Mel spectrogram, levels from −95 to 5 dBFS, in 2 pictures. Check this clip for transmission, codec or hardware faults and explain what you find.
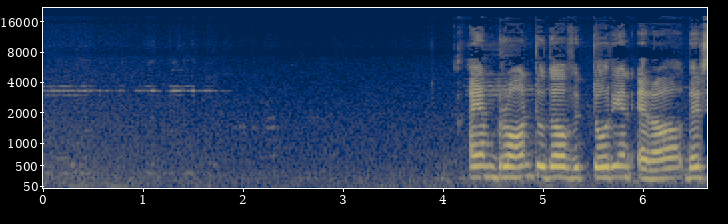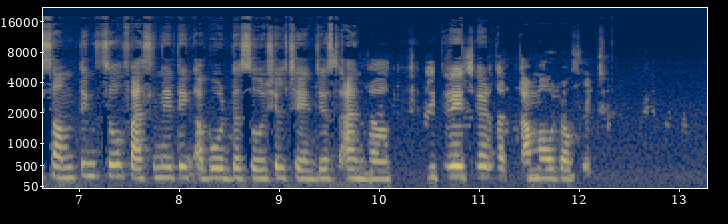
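Two faults turn up near the end of this speech clip, both pointing to an echo canceller struggling during double talk.

Speech suppressed in double talk, 9.88 to 10.70 s, 10.87 to 11.48 s and 11.69 to 12.25 s: while both ends talk at once, the echo canceller likely cannot tell the local talker from the loudspeaker echo and turns everything down. The voice sinks deeply in the first stretch, by roughly 25 dB, then less in the later two, dipping.

Other side's voice leaking through, at 10.44 to 10.48 s, 11.28 to 11.38 s and 12.64 to 12.78 s: the far-end voice played on the loudspeaker is likely not fully removed from the microphone signal. Brief, faint scraps of that second voice slip through, well below the talker, about 20 to 30 dB down, and short.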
